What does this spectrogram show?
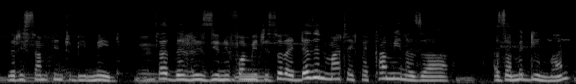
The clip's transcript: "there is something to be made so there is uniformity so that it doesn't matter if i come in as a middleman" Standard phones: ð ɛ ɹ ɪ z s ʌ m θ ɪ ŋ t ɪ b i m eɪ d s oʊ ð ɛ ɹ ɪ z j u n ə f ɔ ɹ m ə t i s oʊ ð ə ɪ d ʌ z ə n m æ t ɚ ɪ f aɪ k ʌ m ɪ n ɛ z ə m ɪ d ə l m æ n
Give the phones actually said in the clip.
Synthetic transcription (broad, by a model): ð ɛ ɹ ɪ z s ʌ m θ ɪ ŋ t ɪ b i m eɪ d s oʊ ð ɛ ɹ ɪ z j u n ə f ɔ ɹ m ə t i s oʊ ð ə ɪ d ʌ z ə n m æ t ɚ ɪ f aɪ k ʌ m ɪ n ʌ z ə m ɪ d l m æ n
